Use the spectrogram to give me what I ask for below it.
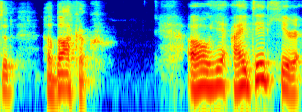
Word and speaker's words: Habakkuk: they all pronounce it habakkuk oh yeah i did hear it's a different stress it's more or less the same way it's a stress a little bit later on into the word yeah yeah we have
